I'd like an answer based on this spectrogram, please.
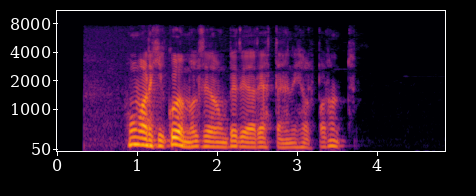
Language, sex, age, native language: Icelandic, male, 50-59, Icelandic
